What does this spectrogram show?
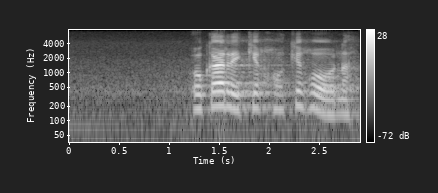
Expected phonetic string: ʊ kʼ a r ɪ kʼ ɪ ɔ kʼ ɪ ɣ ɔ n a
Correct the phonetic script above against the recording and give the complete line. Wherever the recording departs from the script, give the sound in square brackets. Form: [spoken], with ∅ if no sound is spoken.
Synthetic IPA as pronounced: ʊ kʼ a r ɪ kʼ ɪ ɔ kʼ ɪ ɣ [ɔː] n a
